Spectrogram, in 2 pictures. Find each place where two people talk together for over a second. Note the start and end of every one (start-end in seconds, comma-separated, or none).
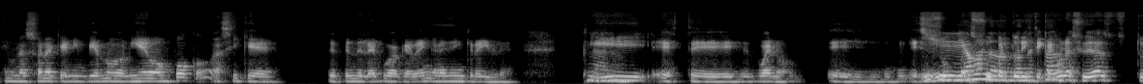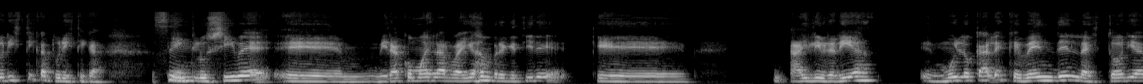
9.2-10.8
